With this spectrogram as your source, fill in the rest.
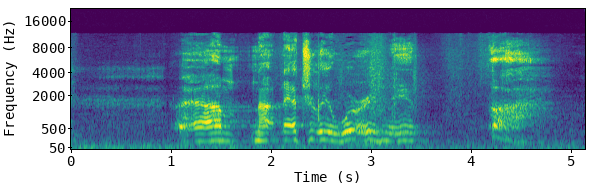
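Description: Another man answers close by in a strained voice.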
